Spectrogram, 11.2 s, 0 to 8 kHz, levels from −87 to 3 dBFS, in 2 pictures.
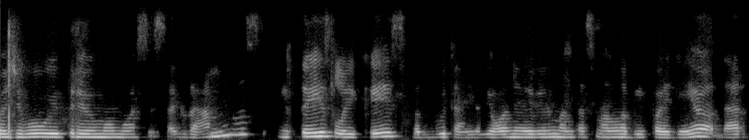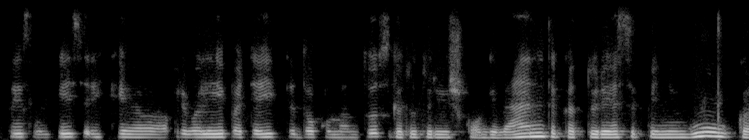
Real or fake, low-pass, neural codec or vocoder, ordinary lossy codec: real; 7.2 kHz; none; Opus, 32 kbps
